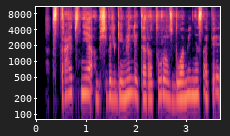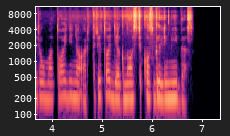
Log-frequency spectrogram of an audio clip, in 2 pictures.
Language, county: Lithuanian, Klaipėda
